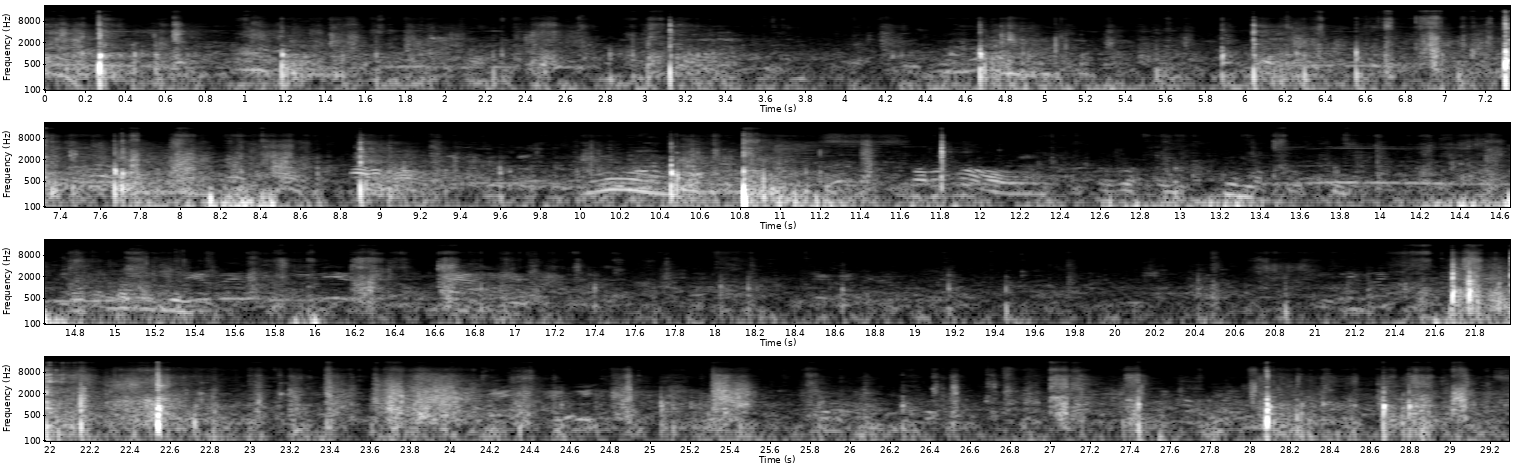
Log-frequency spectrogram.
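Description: Tennis balls pop off rackets in a rally outdoors.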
